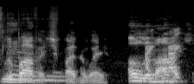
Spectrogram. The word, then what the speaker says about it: Lubavitch: It's Lubavitch, by the way.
